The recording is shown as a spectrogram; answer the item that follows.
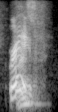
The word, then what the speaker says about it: Ralph: is it Ralph or Rafe? Rafe. Yeah, Ray no, it's Rafe.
